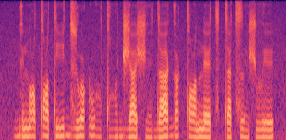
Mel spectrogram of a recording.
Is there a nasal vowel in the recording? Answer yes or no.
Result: no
